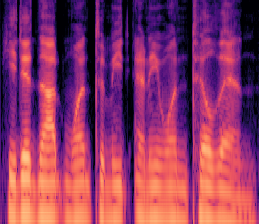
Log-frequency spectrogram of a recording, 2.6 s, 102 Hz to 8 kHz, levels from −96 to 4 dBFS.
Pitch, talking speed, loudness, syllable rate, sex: 105 Hz, 210 wpm, -18 LUFS, 4.5 syllables/s, male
